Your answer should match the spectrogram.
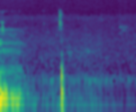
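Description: Near silence in a pause of a man's speech, with the last word trailing off at the start and a single faint click about a second in.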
